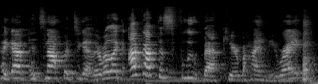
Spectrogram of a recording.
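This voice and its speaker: Over music in the background, a woman speaks at a very fast pace in a raised, projected voice, high-pitched and animated, her pitch swinging very widely. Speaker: DJ and livestream host. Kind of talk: livestream tutorial. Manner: loud.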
